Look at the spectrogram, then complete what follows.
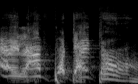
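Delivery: pushed-up, very high voice. Asked for Yoel telling Smeagol something, doing a Yoel Romero impression. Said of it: "Impression of Yoel".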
